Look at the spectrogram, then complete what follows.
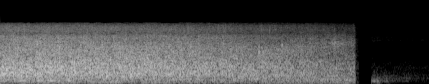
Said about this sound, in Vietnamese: Chúng con đây đầu cung thỉnh Hòa Thượng và xin tất cả hội trường dành một tràng pháo tay để cung kính Hòa Thượng.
